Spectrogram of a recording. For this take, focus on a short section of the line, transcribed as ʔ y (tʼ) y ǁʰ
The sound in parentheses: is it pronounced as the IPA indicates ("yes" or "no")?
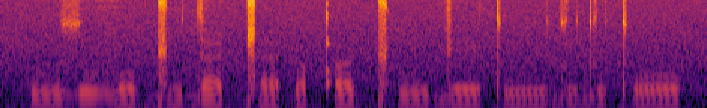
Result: no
